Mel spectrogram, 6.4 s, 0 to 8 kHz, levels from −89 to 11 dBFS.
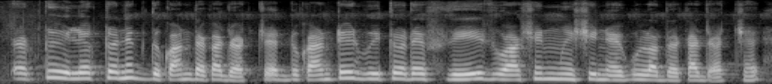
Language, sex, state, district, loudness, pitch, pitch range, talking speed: Bengali, male, Assam, Hailakandi, -16 LUFS, 180 Hz, 165-195 Hz, 120 wpm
